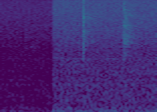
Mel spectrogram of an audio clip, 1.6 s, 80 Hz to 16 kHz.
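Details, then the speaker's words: Kaiweets KTI-W01 handheld thermal imaging camera: three crisp, light clicks about 0.4 s apart over a faint hiss as the internal shutter closes for autocalibration, briefly freezing the image; normal, not a defect. "this click when you hear that click there is a shutter inside of the camera for autocalibration so for a fraction of second the shutter will blind the camera and when you hear that click you'll see the image freezes it's not a problem this is the way that this system is working"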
